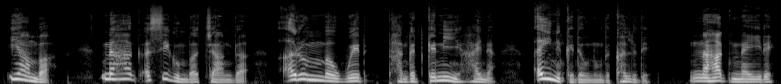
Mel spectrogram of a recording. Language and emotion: Manipuri, surprised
